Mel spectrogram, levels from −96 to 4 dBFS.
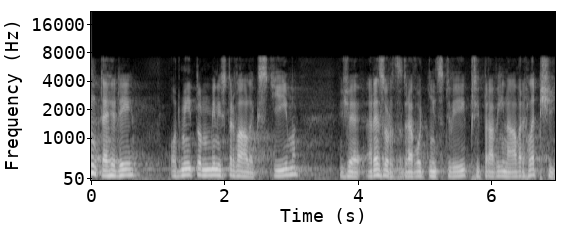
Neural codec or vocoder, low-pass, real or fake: codec, 16 kHz, 16 kbps, FunCodec, trained on Chinese and English, 50 frames a second; 7.2 kHz; fake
